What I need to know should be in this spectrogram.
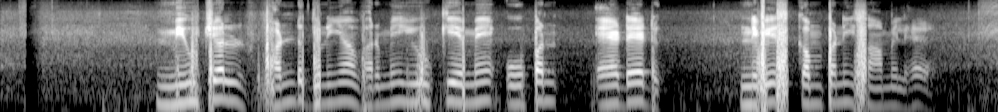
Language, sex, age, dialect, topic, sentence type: Hindi, male, 25-30, Kanauji Braj Bhasha, banking, statement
